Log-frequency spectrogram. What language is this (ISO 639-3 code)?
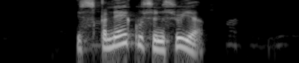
kab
